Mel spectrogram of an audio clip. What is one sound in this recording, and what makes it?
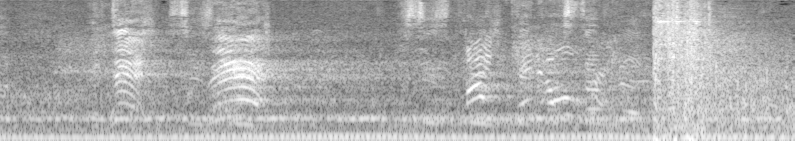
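A young girl speaks in a pained, urgent voice.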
